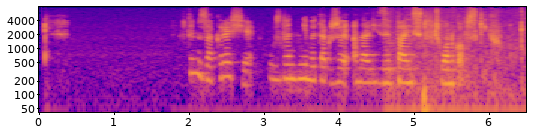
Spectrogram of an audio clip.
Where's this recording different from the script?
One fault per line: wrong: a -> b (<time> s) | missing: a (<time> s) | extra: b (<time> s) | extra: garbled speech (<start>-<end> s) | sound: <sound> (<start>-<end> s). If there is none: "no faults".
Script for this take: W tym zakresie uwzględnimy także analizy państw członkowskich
no faults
